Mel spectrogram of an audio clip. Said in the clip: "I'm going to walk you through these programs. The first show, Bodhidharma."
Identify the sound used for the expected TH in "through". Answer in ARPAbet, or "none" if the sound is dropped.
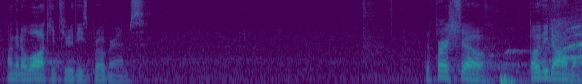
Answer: TH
